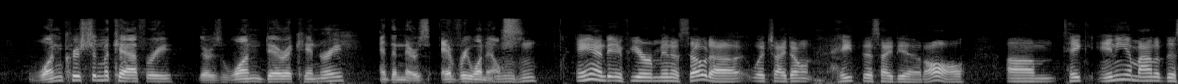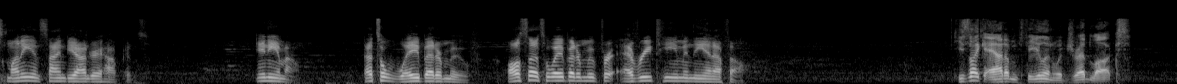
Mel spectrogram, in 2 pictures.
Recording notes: live from Red Door Brewery downtown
